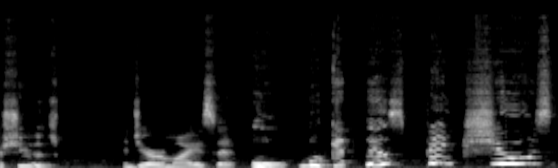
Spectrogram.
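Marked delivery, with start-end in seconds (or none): 1.9-4.2 high, slow, thrilled squeal; delighted squeal. Acted. Boy thrilled with his new pink shoes, high gush.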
